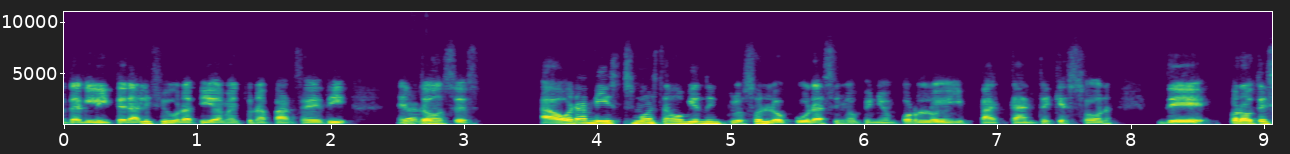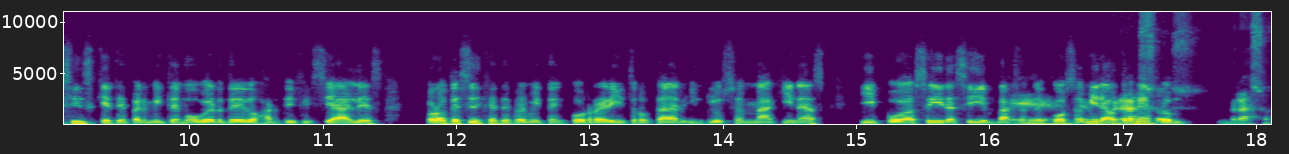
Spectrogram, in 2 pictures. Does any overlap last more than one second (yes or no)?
yes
